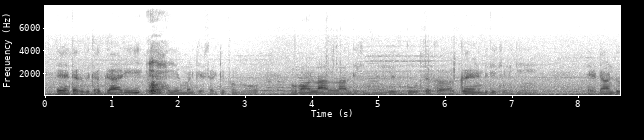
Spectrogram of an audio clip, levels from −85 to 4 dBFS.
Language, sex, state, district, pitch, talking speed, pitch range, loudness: Garhwali, male, Uttarakhand, Uttarkashi, 100 Hz, 160 wpm, 95-110 Hz, -23 LUFS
